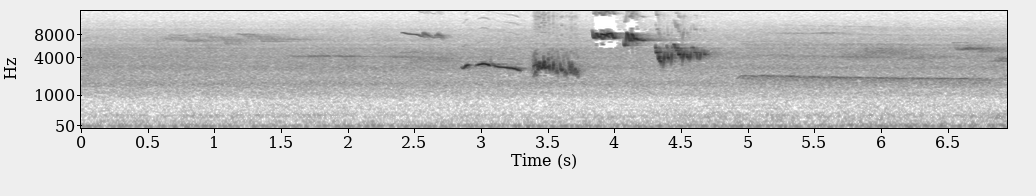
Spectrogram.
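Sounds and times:
European robin Erithacus rubecula song phrase: 2.4 - 6.9.

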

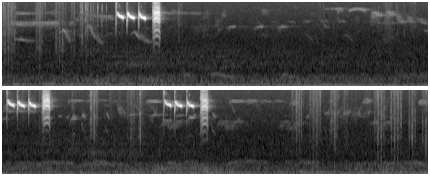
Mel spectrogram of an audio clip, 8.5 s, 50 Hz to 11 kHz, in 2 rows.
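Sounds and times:
Eurasian blue tit Cyanistes caeruleus giving high thin triple notes: 0.0 - 2.4, 3.0 - 8.5.

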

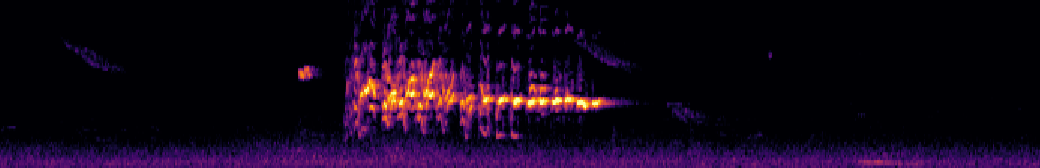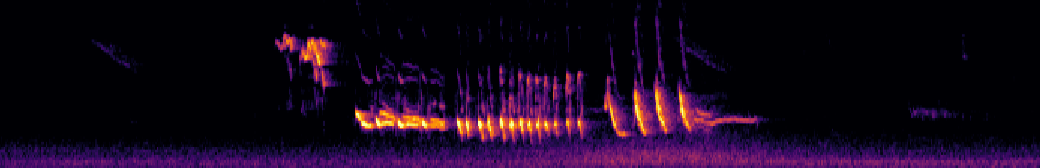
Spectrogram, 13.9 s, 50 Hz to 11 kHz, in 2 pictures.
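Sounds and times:
European robin Erithacus rubecula song with warbled phrases and trills: 0.0 - 6.9, 8.6 - 13.8.

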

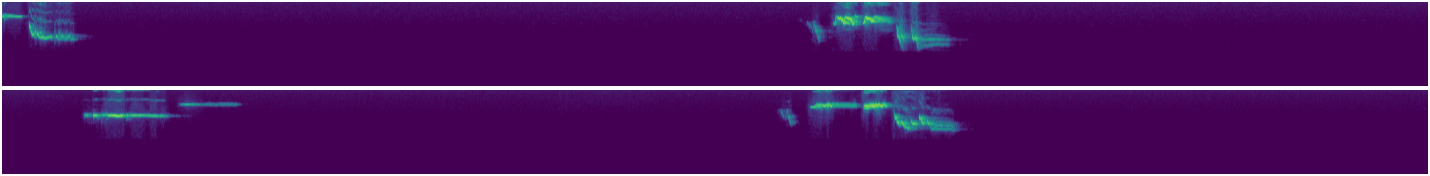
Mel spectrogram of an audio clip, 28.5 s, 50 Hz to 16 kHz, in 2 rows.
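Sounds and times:
European robin twittering and whistling: 0.0 - 0.8, 8.1 - 9.5, 15.1 - 16.6, 22.1 - 23.9.

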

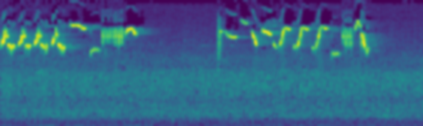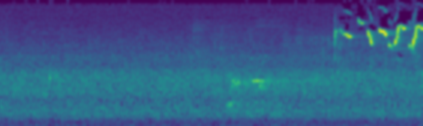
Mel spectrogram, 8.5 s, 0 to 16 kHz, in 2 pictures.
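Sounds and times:
Eurasian wren Troglodytes troglodytes trilling: 0.0 - 1.5, 2.2 - 3.8, 6.8 - 8.4
light hiss: 0.0 - 8.4.

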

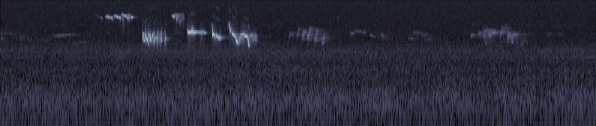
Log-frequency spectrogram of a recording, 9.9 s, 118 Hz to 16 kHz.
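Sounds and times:
faint background hiss: 0.0 - 9.9
European robin song, Erithacus rubecula: 1.8 - 4.3.

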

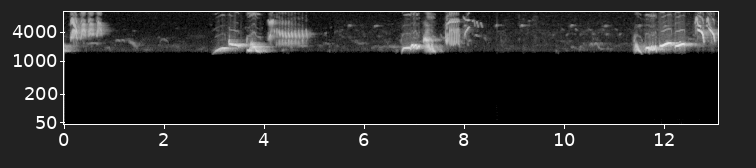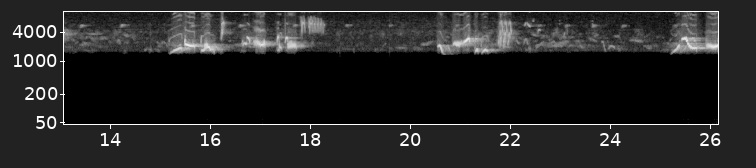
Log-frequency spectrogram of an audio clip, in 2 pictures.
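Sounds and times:
common blackbird Turdus merula singing: 0.0 - 2.1, 3.0 - 26.1.

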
